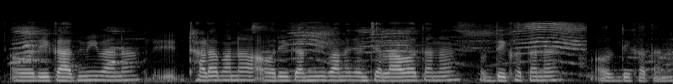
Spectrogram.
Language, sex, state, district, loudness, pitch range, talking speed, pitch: Bhojpuri, female, Uttar Pradesh, Gorakhpur, -29 LUFS, 175-195 Hz, 180 wpm, 185 Hz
